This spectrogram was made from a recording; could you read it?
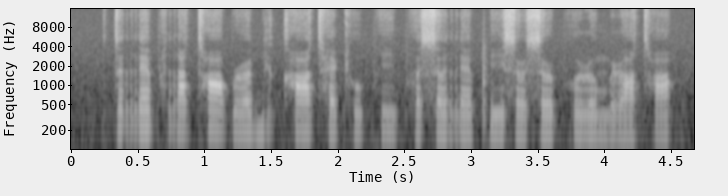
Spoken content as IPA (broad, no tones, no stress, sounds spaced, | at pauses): t ə r ɛ pʰ r ɑ tʰ ɑ p ɹ ə˞ bʲ ʊ kʰ ɑ tʰ ɛ ʈʰ u pʰ i pʰ ə s ə r ɛ pʼ i s ə˞ s ə˞ pʰ u ɭ ʊ m ʊ ɭ ɑ tʰ ɑ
